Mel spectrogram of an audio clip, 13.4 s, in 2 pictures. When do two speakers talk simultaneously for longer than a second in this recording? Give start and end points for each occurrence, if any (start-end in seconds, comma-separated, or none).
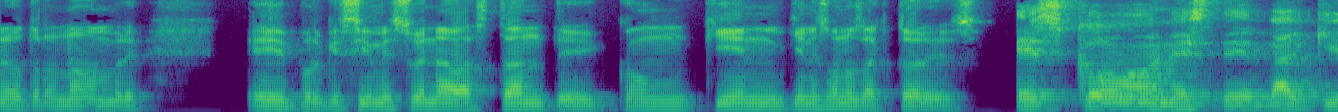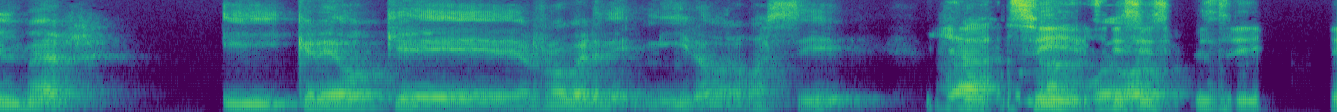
11.3-12.7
